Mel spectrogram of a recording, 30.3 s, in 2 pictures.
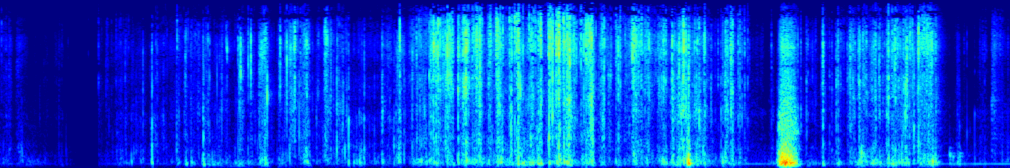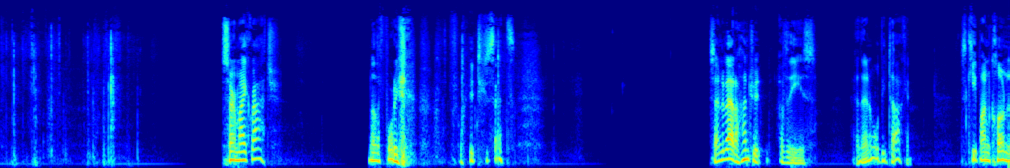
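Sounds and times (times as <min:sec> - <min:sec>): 
paper package torn open: 0:01.5 - 0:15.9
speech: 0:18.6 - 0:19.2, 0:20.7 - 0:21.4, 0:22.6 - 0:23.0, 0:25.9 - 0:28.9, 0:29.6 - 0:30.2.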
